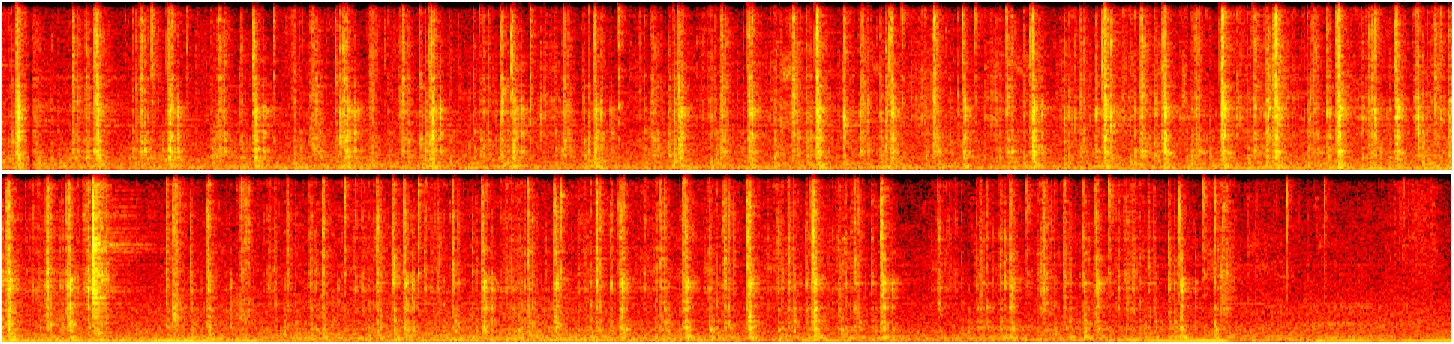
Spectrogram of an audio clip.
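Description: Hydraulic floor jack being pumped to lift a car: a fast, irregular run of metallic clicks and ticks from the pump handle and mechanism, thinning out in the last few seconds, with one sharper click about ten seconds in.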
